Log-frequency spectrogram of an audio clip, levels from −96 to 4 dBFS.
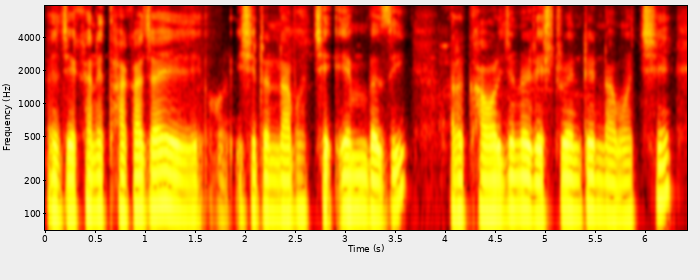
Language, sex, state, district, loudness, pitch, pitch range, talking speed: Bengali, male, West Bengal, Cooch Behar, -19 LUFS, 105 Hz, 100-110 Hz, 140 wpm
